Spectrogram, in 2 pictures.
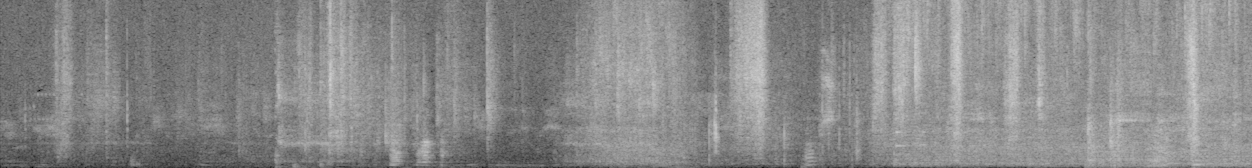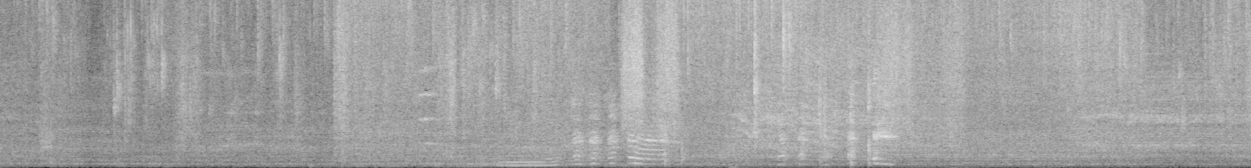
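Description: A few clicks and knocks, then from about nine seconds in a handheld shower head runs steadily, water rushing onto the shower tray.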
